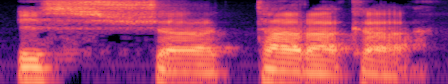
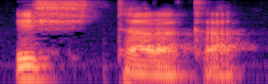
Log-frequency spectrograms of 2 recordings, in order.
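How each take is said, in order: First: An extra vowel separates the opening consonants. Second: The opening consonants run together without a vowel. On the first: The speaker calls it wrong. "that's too many, too many consonants" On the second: The speaker calls it right. "It's istalama, ishtaraka"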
